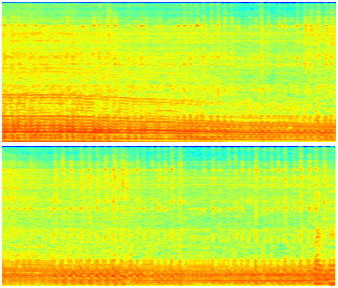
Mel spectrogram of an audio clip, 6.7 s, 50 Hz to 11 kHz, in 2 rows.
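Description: A Chinese 25cc brushcutter engine runs loud and close with a buzzing, raspy two-stroke drone while its carburetor low-speed screw is adjusted, the pitch wavering and settling slightly lower as it continues unbroken.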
